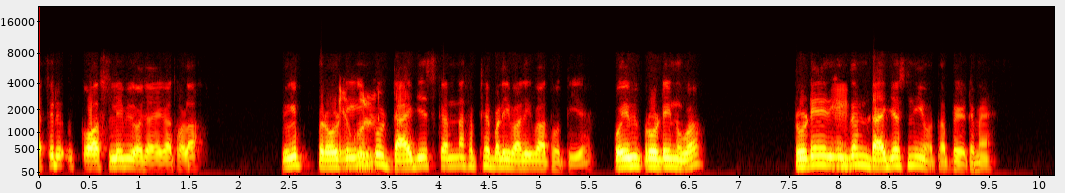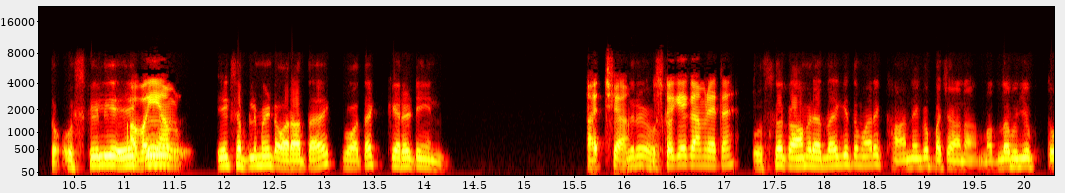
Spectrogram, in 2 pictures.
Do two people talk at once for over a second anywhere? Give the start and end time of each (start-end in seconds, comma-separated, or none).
none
